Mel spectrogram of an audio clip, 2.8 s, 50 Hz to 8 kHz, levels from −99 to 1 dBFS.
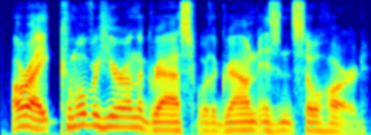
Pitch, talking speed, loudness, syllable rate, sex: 140 Hz, 300 wpm, -18 LUFS, 6.5 syllables/s, male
